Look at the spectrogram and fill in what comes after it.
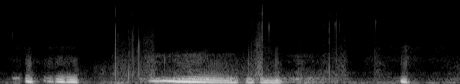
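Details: Maine Coon named Madoka snoring while asleep beside its owner, captured on a smartphone indoors: short throaty grunts, then a long low droning snore with a slight downward slide, and a brief snort near the end.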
